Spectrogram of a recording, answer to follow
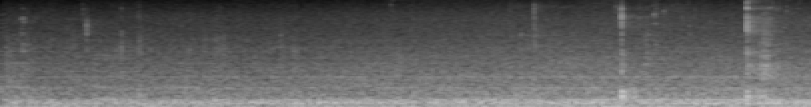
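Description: A steady low rumble with a few faint clicks of a metal fork against a ceramic plate, and a short scrape near the end.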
